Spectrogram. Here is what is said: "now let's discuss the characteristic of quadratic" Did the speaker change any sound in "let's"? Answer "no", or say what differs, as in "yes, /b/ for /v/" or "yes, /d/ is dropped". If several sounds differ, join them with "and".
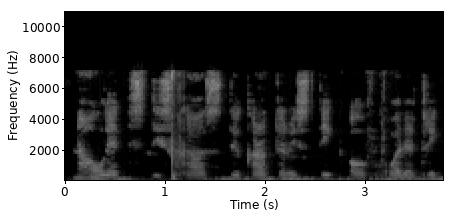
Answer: no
